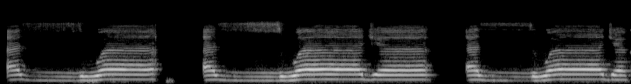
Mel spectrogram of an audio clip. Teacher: zai rokhah, jadi mengalir suaranya yang banyak ya, jadi alirkan yang banyak kemudian jangan dilepas. Azwa, azwaja, azwaja, kemudian sempurnakan mengucapkan huruf waw baru ke huruf berikutnya.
